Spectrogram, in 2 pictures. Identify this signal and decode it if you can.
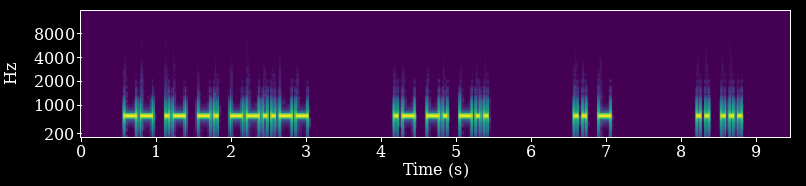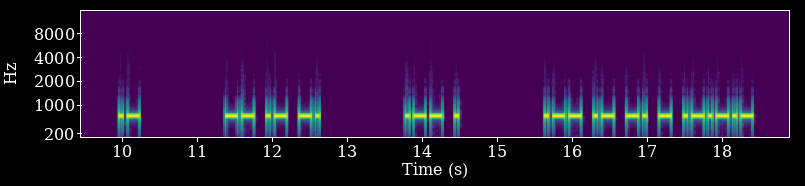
Morse code, heard as a keyed tone, about 22 wpm, 700 Hz. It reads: MAN, AND IT IS A MAN WE WANT.
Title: 3x Word-Spacing - Sentences from Top 200 Words - 22wpm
